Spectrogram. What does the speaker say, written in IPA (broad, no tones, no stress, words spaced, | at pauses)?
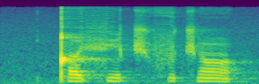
ǃʌfʲʌt͡ʃ fut͡ʃɾɔ̃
